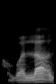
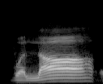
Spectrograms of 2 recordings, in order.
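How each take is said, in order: First: Wala with a brief la, softer; correct short la. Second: Wala with la stretched out, loud; wrong long la. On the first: Teacher repeats the verse correctly for students, Wala with short la. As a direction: keep the la of Wala short and light. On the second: Teacher demonstrates the mistake for students, Wala with overlong la. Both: Shown as a demonstration. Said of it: "this is wrong".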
